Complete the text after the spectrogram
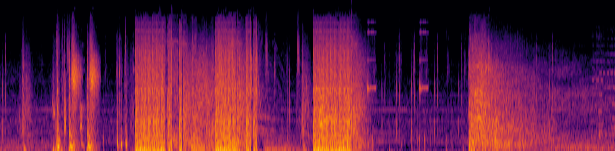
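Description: Loud explosions boom in quick bursts.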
